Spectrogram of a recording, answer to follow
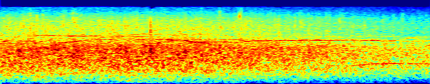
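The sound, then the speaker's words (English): A large stadium crowd, standing, applauds and cheers Greg Chappell out to the middle in his last Test match, in a loud, dense, unbroken wash of clapping that holds steady throughout, with a thin high whistle-like tone running faintly through it. “Everyone off the backside standing up, cheering him out to the middle.”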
